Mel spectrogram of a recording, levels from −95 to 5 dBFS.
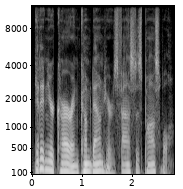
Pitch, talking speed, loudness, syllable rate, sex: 110 Hz, 255 wpm, -17 LUFS, 5.4 syllables/s, male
